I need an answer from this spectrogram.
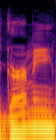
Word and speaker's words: Germie: It's spelled Jeremy. Or Gurmy. Sorry. Germie. It's Gurmy Bernard, wide receiver out of Alabama, 6'1", 206 pounds.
